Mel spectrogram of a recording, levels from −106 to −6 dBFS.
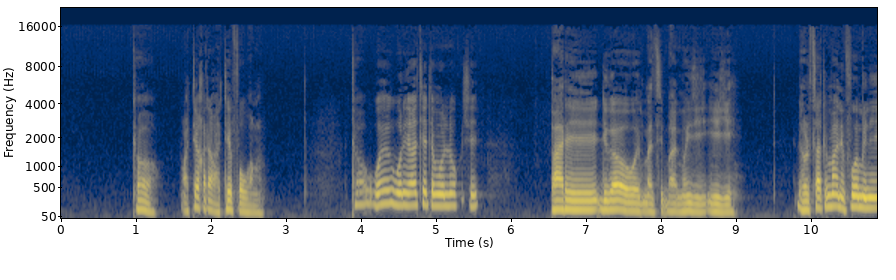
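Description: A block of digital silence at 2.32 s in this speech recording drops the signal to silence for about 9 ms with no fade, so both hard edges fuse into a single tick.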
